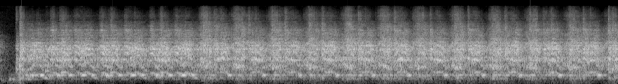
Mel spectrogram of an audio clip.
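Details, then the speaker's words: Renault Trafic, rebuilt junkyard C1J S 7000 engine unrun about 15 years, after a gear is refitted the right way round: steady cranking with uneven catches and stumbles that never pick up; it fires but won't keep running. Owner suspects flooding. "là il est peut-être noyé je vais voir demain comme je t'ai dit si j'arrive pas à le faire démarrer je remets l'autre directement comme ça là tu vois il entend il voudrait démarrer"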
